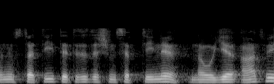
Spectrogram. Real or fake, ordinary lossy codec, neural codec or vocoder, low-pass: fake; MP3, 24 kbps; codec, 24 kHz, 0.5 kbps, DualCodec; 5.4 kHz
